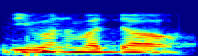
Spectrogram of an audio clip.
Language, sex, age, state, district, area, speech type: Hindi, male, 60+, Madhya Pradesh, Balaghat, rural, conversation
